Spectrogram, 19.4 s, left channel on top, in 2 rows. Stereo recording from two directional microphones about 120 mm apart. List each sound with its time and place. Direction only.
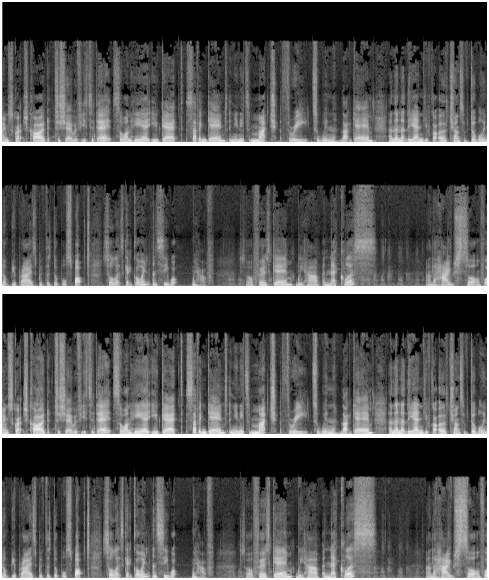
0.0 s speech: 50° right (ahead or behind)
1.0 s speech: 30° right (ahead or behind)
8.8 s speech: 25° right (ahead or behind)
11.7 s speech: 45° right (ahead or behind)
